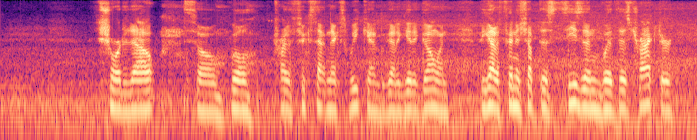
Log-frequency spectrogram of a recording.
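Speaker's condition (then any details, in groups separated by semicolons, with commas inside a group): No condition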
